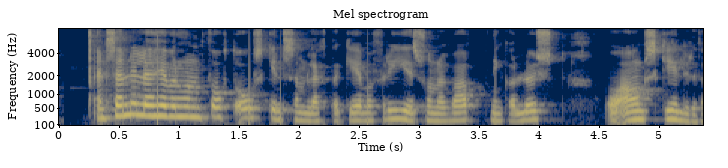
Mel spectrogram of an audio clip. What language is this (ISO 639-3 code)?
isl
